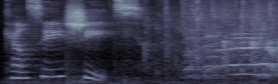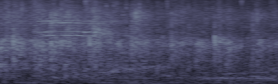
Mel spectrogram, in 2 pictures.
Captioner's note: audience applauding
